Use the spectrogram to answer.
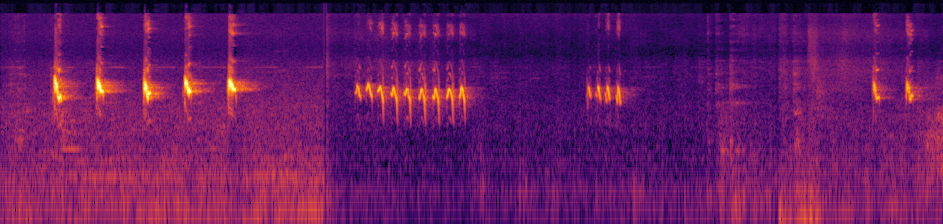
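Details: Female sooty-headed bulbul calling out to challenge rivals: five loud, spaced, sharp chips, then a quick rolling series of eight notes, a short burst of three, and two final chips, in an otherwise quiet setting.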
